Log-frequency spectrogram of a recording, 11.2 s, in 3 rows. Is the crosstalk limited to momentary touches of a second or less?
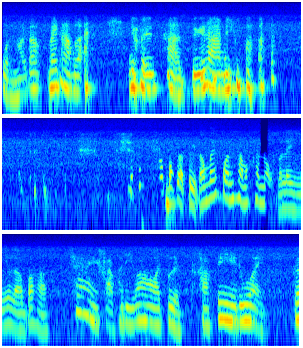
Yes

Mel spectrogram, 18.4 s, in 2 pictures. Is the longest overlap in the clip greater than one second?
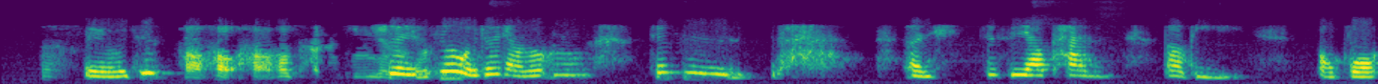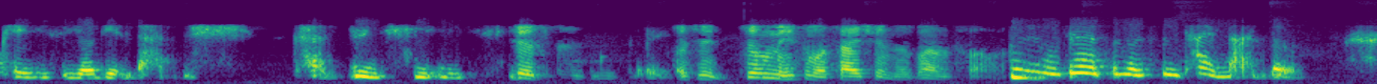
No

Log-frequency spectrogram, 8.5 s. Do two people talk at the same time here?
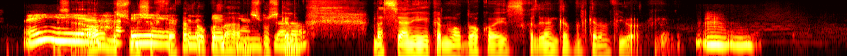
Yes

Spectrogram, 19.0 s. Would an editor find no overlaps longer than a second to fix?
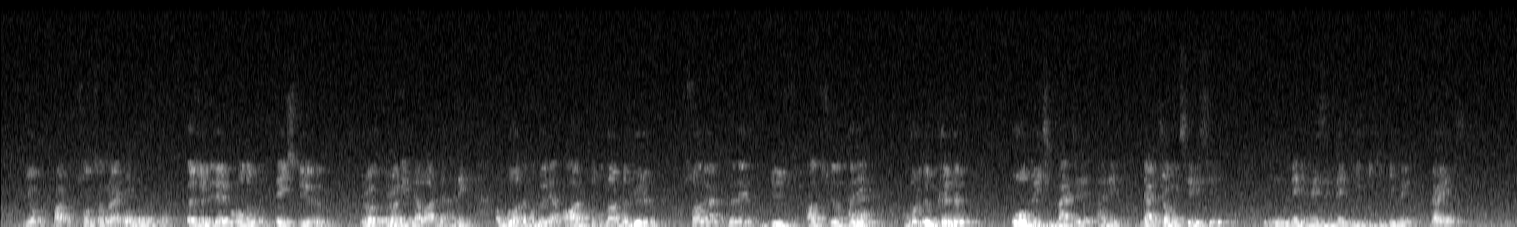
Yes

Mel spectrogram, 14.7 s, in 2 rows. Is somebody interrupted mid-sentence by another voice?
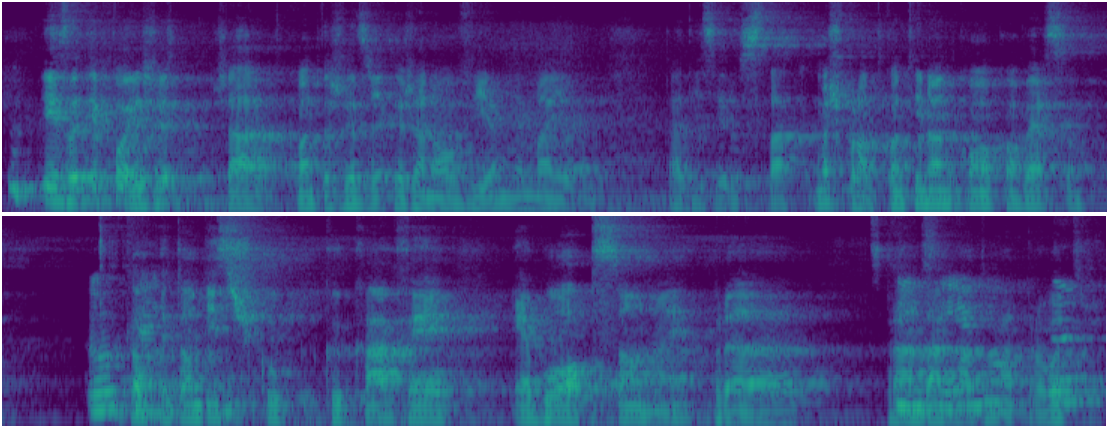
Yes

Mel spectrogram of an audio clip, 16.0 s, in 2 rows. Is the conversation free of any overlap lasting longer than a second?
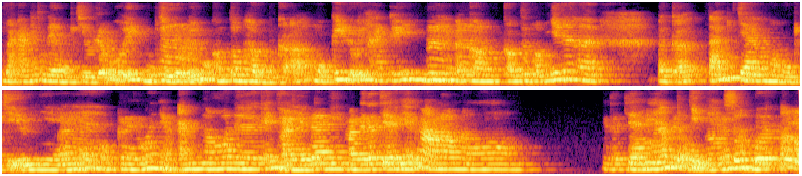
No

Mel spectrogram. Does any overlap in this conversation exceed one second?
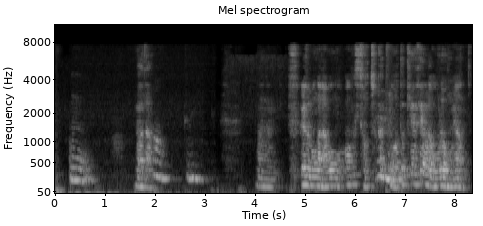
No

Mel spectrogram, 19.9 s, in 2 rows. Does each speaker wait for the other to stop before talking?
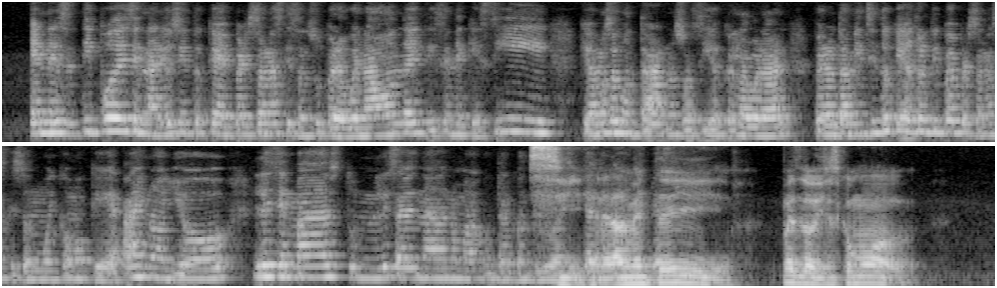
No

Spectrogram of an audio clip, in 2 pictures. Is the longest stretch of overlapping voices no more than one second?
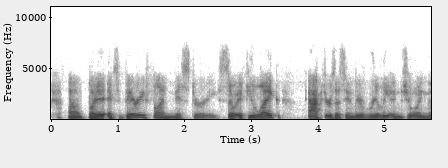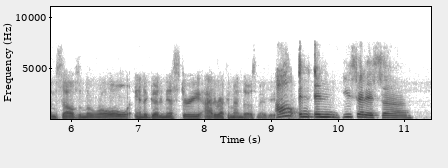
Yes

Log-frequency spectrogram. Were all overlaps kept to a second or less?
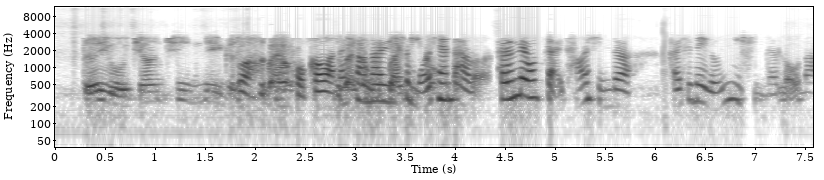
No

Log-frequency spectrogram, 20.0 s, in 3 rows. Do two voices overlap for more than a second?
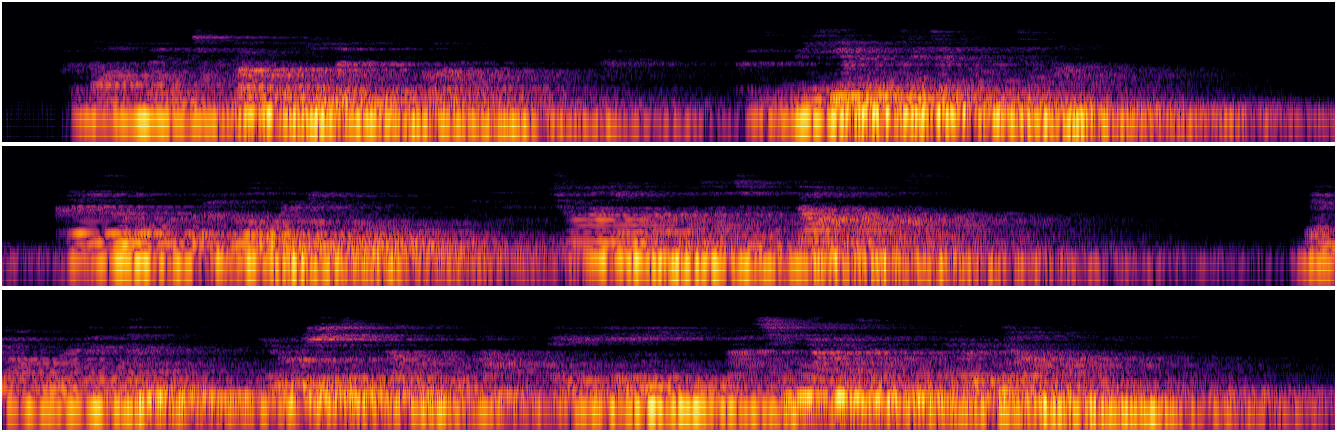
No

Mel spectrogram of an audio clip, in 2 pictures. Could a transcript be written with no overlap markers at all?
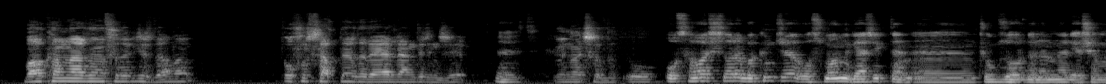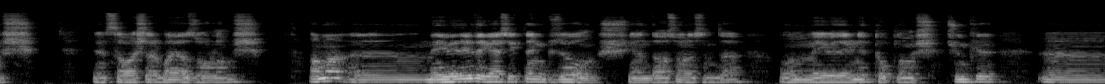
Yes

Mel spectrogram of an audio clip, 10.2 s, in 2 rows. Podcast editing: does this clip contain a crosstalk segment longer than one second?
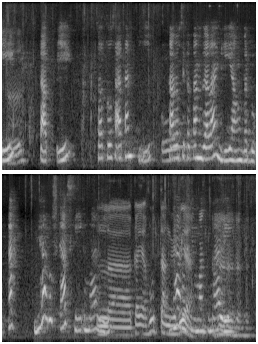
No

